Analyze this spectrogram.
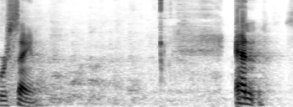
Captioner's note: audience laughs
